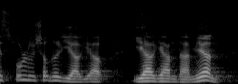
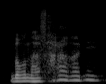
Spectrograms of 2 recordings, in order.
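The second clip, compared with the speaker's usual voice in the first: tender question; 3 semitones higher, 6 dB quieter than usual. Retold or imitated. Jesus asks again.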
